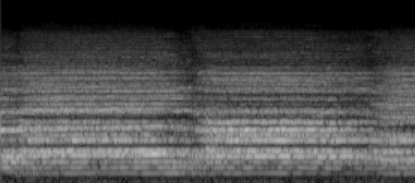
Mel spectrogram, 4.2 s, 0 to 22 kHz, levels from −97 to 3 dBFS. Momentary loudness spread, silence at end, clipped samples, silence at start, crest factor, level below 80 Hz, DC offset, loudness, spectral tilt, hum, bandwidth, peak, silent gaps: 7 LU; 0 s; under 0.1%; 0 s; 14 dB; -76 dBFS; under 0.1%; -30 LUFS; -1 dB/octave; none; 11.5 kHz; -16 dBFS; none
